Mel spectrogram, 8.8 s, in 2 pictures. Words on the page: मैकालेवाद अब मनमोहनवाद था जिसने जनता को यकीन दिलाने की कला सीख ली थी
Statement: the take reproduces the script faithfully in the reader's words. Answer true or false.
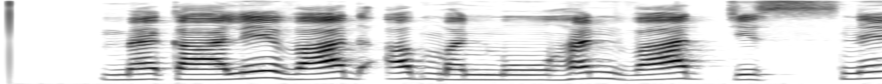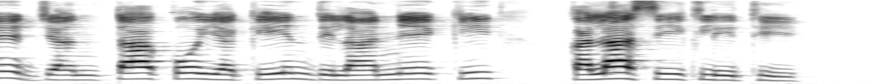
false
